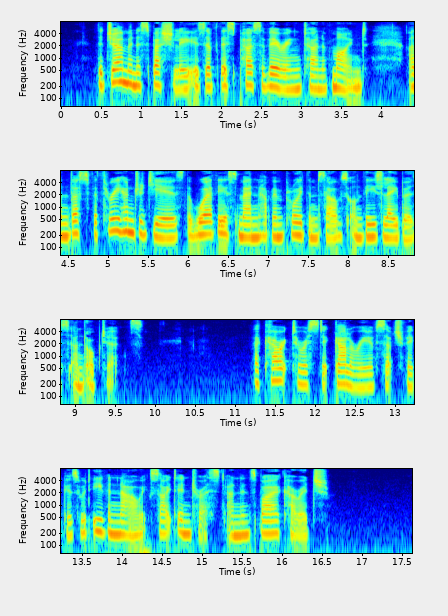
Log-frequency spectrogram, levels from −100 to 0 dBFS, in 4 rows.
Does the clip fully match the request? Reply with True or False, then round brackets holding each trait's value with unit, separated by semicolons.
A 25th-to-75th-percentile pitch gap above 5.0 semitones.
False (2.8 semitones)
